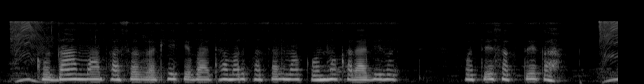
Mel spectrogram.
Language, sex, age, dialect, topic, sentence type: Chhattisgarhi, female, 25-30, Eastern, agriculture, question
